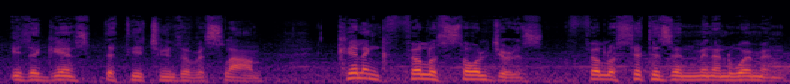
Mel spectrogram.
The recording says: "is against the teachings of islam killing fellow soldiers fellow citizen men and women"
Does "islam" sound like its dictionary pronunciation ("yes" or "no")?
yes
